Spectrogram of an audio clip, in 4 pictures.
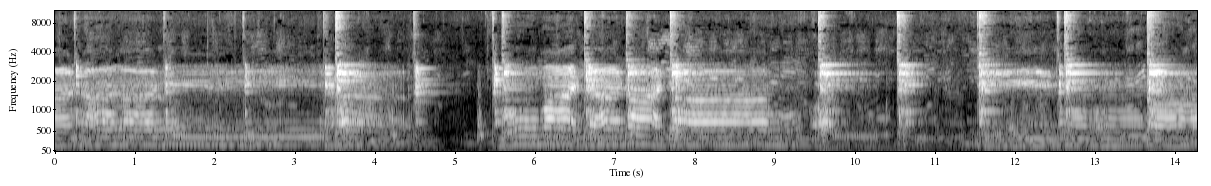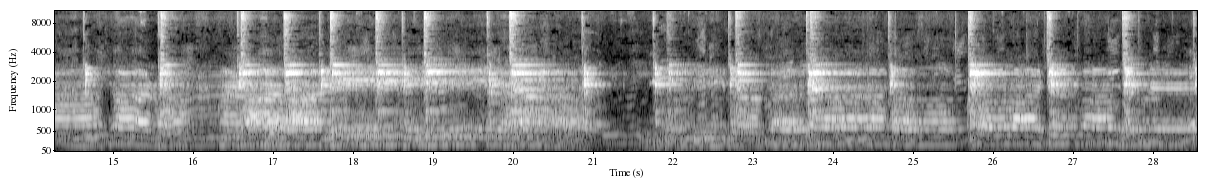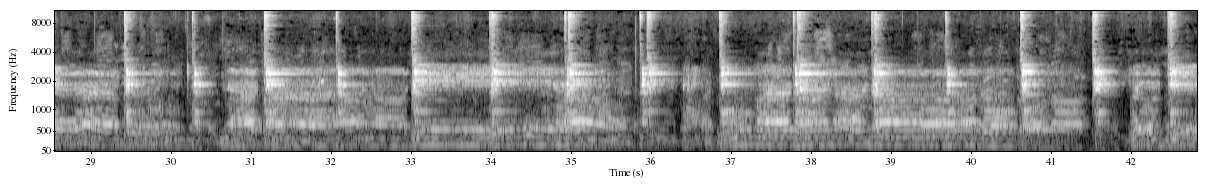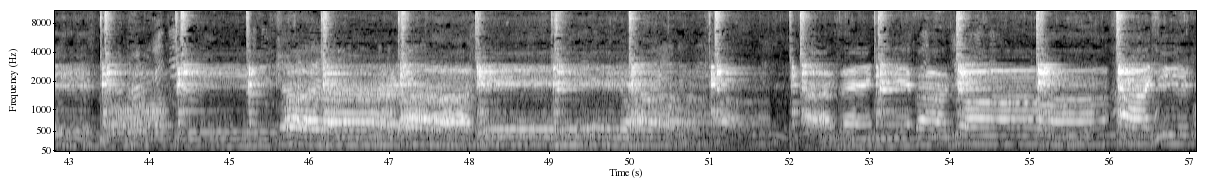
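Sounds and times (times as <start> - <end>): man singing through a microphone: 0.0 - 57.0
sharp percussion strikes: 0.0 - 57.0.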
